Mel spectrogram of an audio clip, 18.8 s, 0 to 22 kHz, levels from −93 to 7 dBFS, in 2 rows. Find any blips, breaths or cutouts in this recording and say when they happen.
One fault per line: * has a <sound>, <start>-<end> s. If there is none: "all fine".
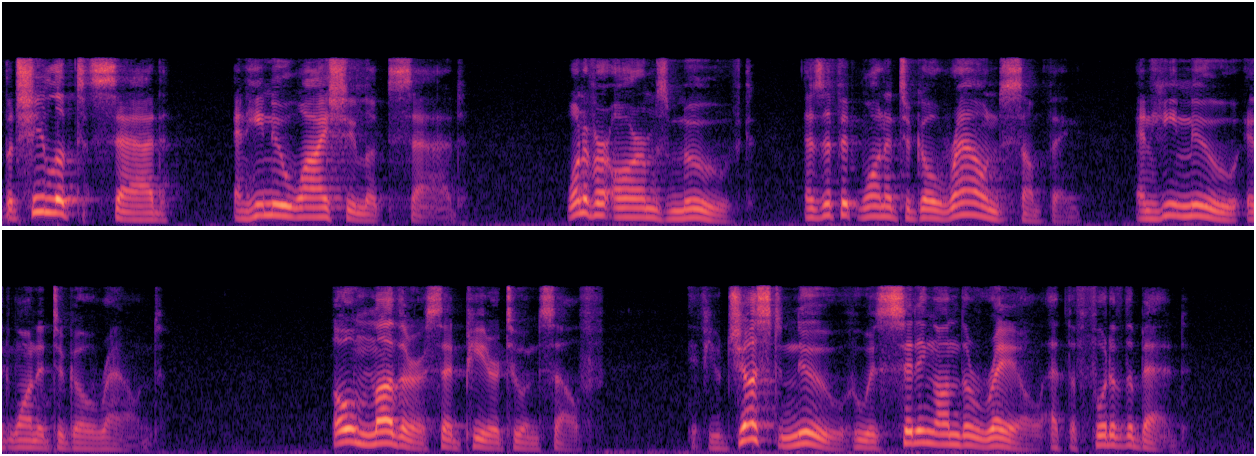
all fine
